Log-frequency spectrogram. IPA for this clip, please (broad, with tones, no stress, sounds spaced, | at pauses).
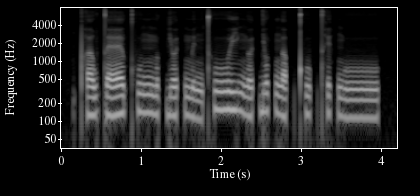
pʰ ɐ˨˧ w t̪ ɛː˨˥ kʷʰ ɪ˥ ŋ n̪ ʊ˧ k̚ j ɵ˨˥ t̚ m ɪ˨˩ ŋ t̪ʰ uː˥ j ŋ ɵ˨˥ t̚ j ʊ˥ k̚ ŋ ɐ˨˥ p̚ kʷʰ ɐ˥ p̚ t̪ʰ ɪ˥ k̚ m uː˧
